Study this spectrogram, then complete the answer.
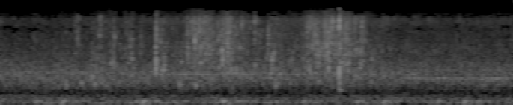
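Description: Water splashes as hands scoop and toss it.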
